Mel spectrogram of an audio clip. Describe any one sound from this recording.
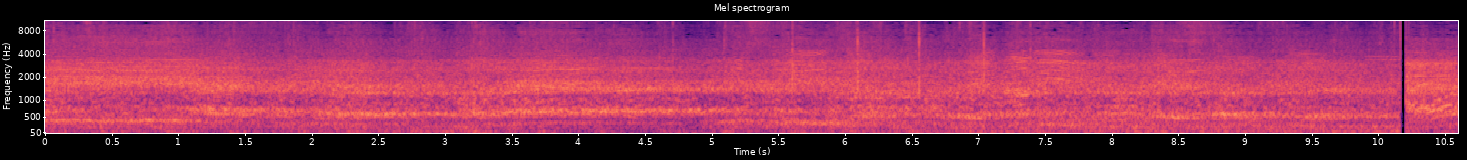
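A huge stadium crowd sings and chants loudly in unison, echoing under the roof.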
